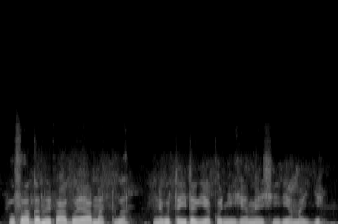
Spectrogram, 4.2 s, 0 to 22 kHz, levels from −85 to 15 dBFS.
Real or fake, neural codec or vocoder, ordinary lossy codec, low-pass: real; none; Opus, 24 kbps; 9.9 kHz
